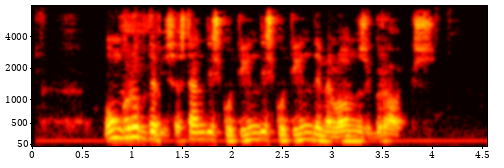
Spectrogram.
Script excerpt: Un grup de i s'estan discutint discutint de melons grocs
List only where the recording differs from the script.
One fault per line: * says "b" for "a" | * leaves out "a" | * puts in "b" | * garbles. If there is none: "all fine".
all fine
